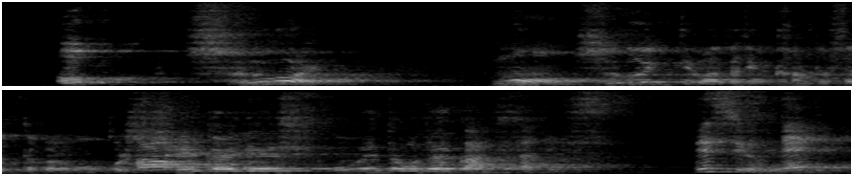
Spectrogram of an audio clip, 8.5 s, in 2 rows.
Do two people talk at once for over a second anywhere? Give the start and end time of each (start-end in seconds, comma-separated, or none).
none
